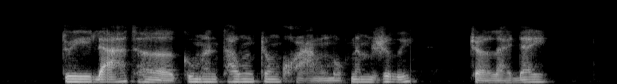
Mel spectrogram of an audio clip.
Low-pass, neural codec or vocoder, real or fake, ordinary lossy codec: 7.2 kHz; none; real; Opus, 24 kbps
